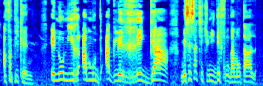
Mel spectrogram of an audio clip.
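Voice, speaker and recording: A man giving a sermon as a rabbi, animated and emphatic and speaking straight to his listeners. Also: high-pitched, moderate pace, husky.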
